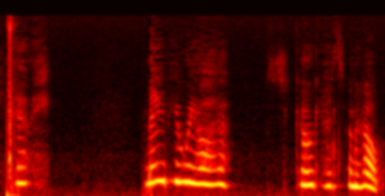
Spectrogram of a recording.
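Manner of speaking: high, halting, about to give in; hesitant near-surrender. Retold or imitated. Husband about to ask his wife for help, hesitantly. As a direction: start reluctantly in a small high voice. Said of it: "I was ready to say".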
